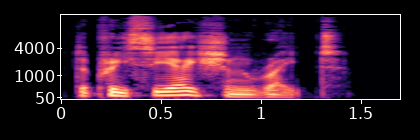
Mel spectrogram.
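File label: "depreciation rate", English, British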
